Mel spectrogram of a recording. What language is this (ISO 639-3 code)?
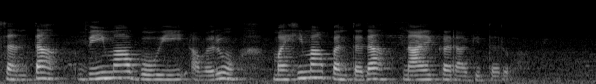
kan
